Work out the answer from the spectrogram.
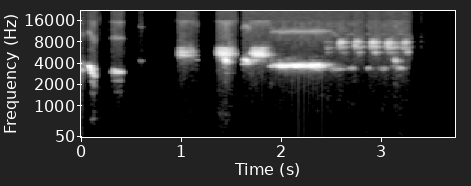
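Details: Kingfisher in March 2023 giving sharp, high chirps, then a longer shrill whistled trill with quick repeated notes; otherwise quiet.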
